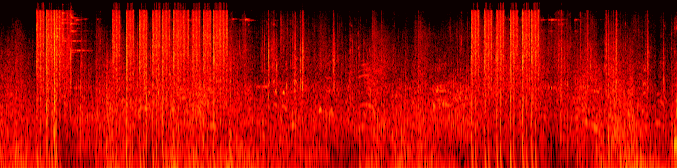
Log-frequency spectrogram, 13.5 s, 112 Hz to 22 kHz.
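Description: Full-auto gunfire in the video game Battlefield 6, loud rapid bursts of shots in two main volleys with scattered fire between, heard under someone talking.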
